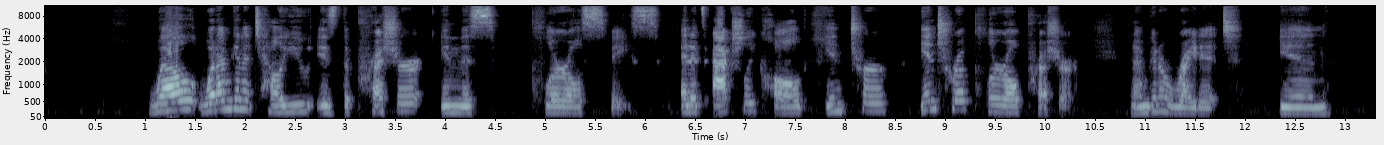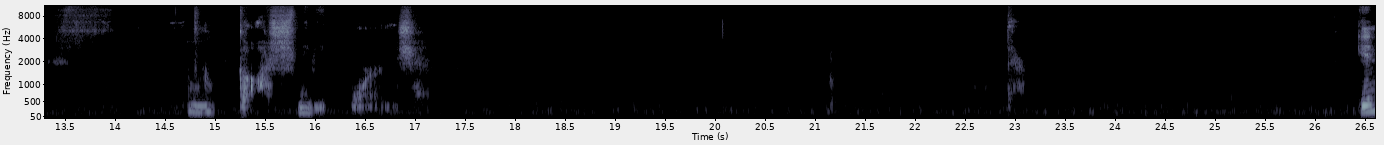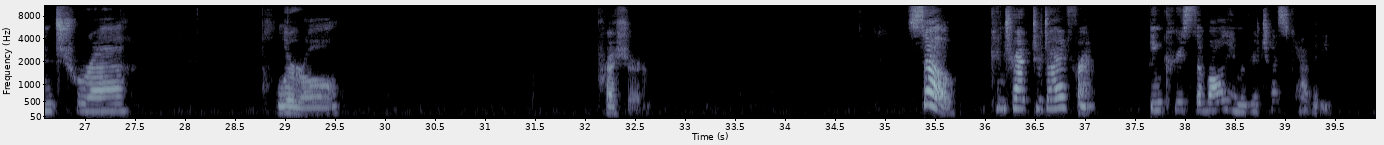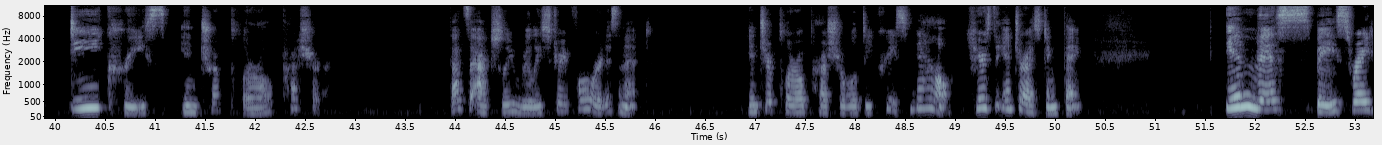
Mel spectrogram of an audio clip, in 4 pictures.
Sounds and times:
Speech: 1.1 - 10.3, 10.9 - 12.8, 14.8 - 17.0, 26.5 - 27.5, 28.9 - 29.5, 35.3 - 37.1, 37.7 - 39.4, 40.2 - 42.7, 44.0 - 45.9, 47.0 - 50.3, 51.7 - 53.1.

